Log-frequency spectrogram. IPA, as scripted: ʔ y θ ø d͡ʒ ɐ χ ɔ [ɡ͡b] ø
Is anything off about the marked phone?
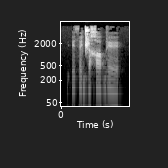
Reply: yes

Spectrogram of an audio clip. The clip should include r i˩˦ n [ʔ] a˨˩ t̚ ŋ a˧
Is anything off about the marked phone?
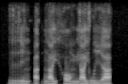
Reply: no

